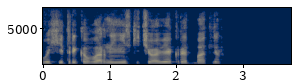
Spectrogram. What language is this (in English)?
Russian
